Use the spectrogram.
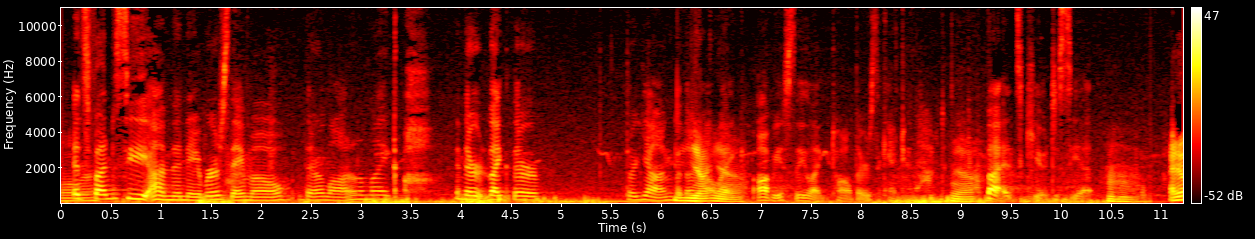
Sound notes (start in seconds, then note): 3.7 gasps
